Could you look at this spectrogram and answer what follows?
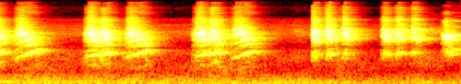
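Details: Caged long-tailed shrike of the sembur variety, kept as a pet songbird in Indonesia, singing on through fierce heat: harsh, buzzy bursts of paired high notes, separated by short pauses.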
